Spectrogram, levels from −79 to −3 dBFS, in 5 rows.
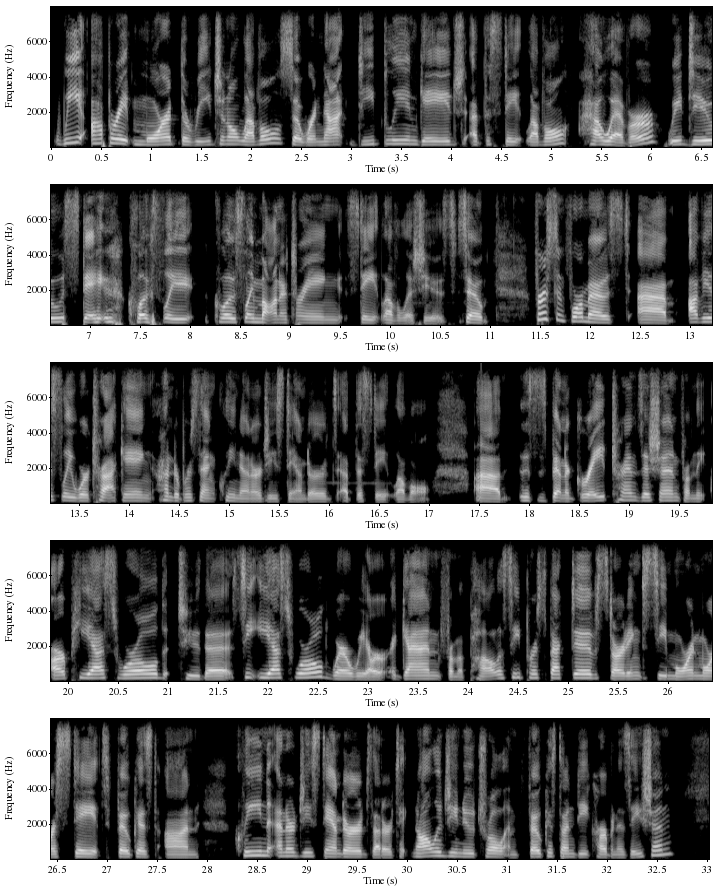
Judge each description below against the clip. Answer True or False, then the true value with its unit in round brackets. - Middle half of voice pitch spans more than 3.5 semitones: True (4.1 semitones)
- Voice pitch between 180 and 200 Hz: True (185 Hz)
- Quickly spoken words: False (155 wpm)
